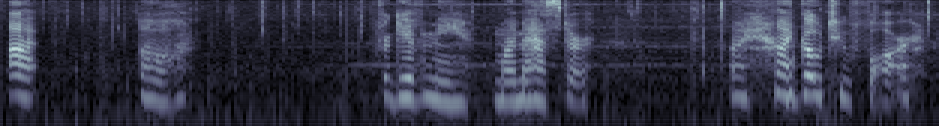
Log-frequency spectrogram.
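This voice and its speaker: A woman playing a fanatical, jealous cult high priestess in an audio role-play, fawning and pleading with stammering devotion. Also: fairly even intonation, slow pace. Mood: fawning, apologetic. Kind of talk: scripted audio role-play addressed to the listener.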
